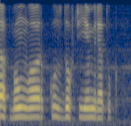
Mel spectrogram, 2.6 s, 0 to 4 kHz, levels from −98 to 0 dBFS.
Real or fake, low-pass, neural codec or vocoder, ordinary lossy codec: real; 3.6 kHz; none; none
